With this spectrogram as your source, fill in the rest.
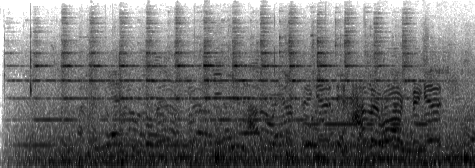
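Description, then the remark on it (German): Trams rattle steadily over cobblestones in the station district of Alexandria, Egypt: small round carriages with a constant rumbling clatter and ringing metallic tones, fairly loud, while indistinct voices murmur in the background. “Klingelnd rattern Straßenbahnen über Kopfsteinpflaster.”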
